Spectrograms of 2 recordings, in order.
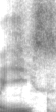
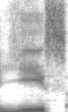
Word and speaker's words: Ys: So the Yeast. Is that how you pronounce it? Yeah, as far as I know, Yeast. Yeah, it's spelled YS, right?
